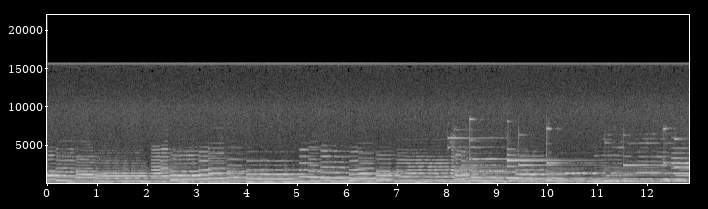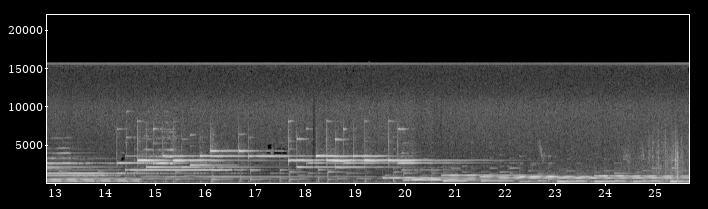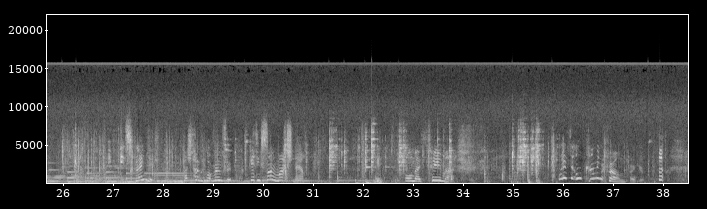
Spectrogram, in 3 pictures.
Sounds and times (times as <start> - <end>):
Glockenspiel: 7.9 - 34.1
Marimba, xylophone: 8.0 - 34.1.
